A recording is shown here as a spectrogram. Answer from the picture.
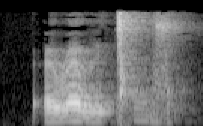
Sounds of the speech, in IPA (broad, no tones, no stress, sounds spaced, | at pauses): ʔ ɛ ɹ ɛ w i l ǀʰ ɔ̤ z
